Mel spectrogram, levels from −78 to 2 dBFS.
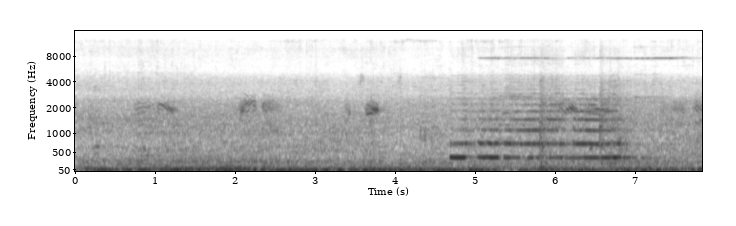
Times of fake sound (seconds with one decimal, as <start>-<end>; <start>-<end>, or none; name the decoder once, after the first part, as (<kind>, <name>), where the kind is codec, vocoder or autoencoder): none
